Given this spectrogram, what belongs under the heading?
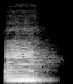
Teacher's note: Like in gong, pa, the voice is breathy. You have a lot of breath comes out when you speak it.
